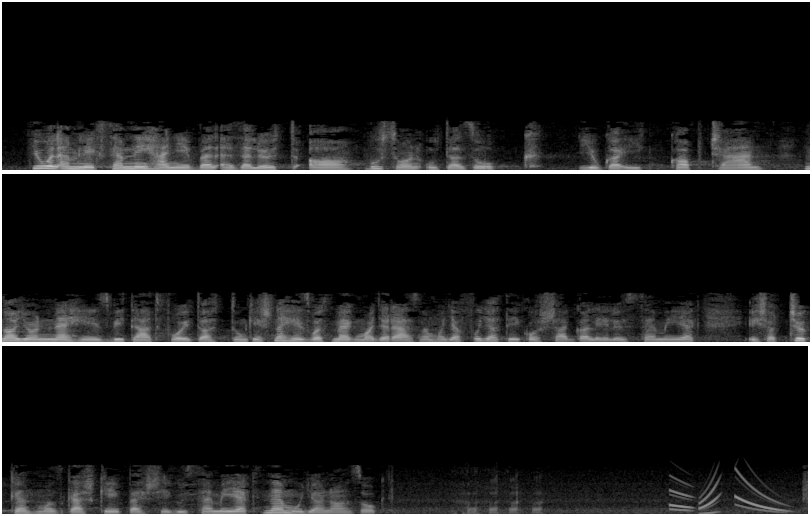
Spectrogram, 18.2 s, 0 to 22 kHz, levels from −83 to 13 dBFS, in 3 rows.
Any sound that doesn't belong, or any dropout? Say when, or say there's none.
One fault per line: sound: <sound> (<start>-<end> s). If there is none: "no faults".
sound: laugh (15.5-16.2 s)
sound: chirp (17.1-18.1 s)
